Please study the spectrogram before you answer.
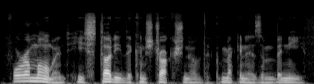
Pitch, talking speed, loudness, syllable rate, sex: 95 Hz, 210 wpm, -20 LUFS, 6.1 syllables/s, male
